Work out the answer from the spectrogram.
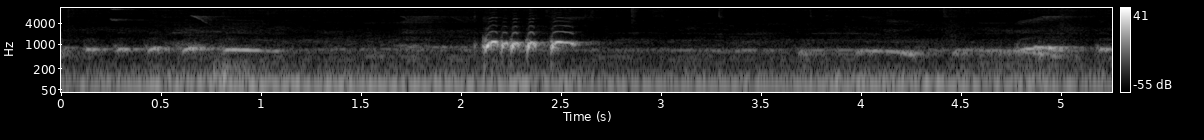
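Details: One crisp burst of fast stuttering coos from a local zebra dove, set against a continuous low cooing background, meant to get sluggish doves to sing.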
